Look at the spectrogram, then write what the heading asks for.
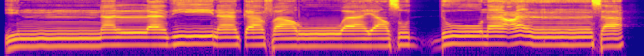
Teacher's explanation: Inna, nun bertasydid disebut bacaan namanya gunnah musyaddadah. Bunyi nun harus dengung dulu 2 harokat.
